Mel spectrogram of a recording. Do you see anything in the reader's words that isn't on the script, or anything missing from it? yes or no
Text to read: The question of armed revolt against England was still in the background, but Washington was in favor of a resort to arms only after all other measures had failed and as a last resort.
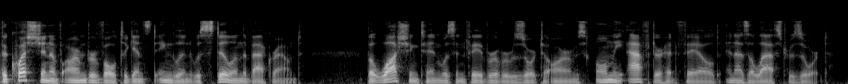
yes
